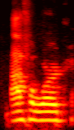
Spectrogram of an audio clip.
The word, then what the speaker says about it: Afework: instagram at uh after work i was about to say a4 because that's how i thought to spell it um but i i said your last name right right i said that right yes you do all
